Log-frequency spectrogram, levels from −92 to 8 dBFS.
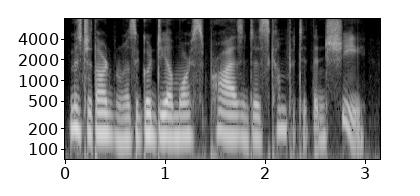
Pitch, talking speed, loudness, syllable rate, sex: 160 Hz, 230 wpm, -18 LUFS, 6.0 syllables/s, female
